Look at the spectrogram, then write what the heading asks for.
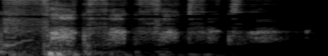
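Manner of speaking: rapid whispered string of curses; whispered panic while watching a horror film; panicked whisper. Retold or imitated. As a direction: whisper it in rising dread, barely audible. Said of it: "You're like".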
